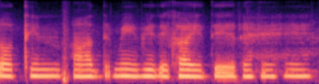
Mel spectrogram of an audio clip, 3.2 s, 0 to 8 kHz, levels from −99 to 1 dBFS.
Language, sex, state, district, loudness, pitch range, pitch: Hindi, female, Jharkhand, Deoghar, -16 LUFS, 185-195 Hz, 190 Hz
